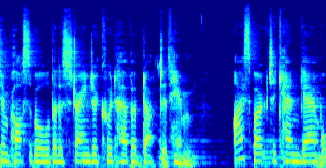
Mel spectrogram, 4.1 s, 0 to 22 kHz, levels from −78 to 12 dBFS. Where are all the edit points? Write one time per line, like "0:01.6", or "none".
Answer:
0:02.8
